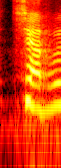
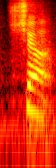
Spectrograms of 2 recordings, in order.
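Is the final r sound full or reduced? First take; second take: full; reduced. First: The final r is fully pronounced. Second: The final r is only half pronounced. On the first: The speaker calls it wrong. "इसे चर नहीं बोलेंगे" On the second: The speaker calls it right. "आधा र"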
